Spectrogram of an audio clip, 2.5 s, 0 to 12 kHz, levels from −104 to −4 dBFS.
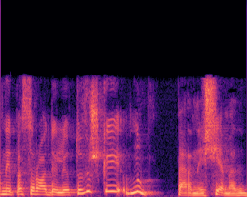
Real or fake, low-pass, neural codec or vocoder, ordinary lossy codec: real; 7.2 kHz; none; AAC, 64 kbps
